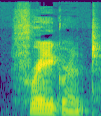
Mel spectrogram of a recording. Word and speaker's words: fragrant: in the second syllable we don't say it like a grant we don't have the black cat vowel there we have a schwa there which sounds like uh and we actually i've rewritten the second syllable with no vowel at all just because we barely say a vowel in this second syllable it's short it's reduced it's unstressed it sounds like grunt fragrant fragrant so if i say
